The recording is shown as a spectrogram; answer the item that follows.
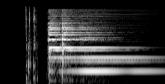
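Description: A quick clicking sound, then a single bell ding that rings out and fades away: the notification-bell sound effect of an animated subscribe button being clicked.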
